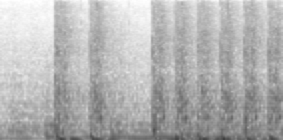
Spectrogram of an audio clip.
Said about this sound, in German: Es fallen Schüsse.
